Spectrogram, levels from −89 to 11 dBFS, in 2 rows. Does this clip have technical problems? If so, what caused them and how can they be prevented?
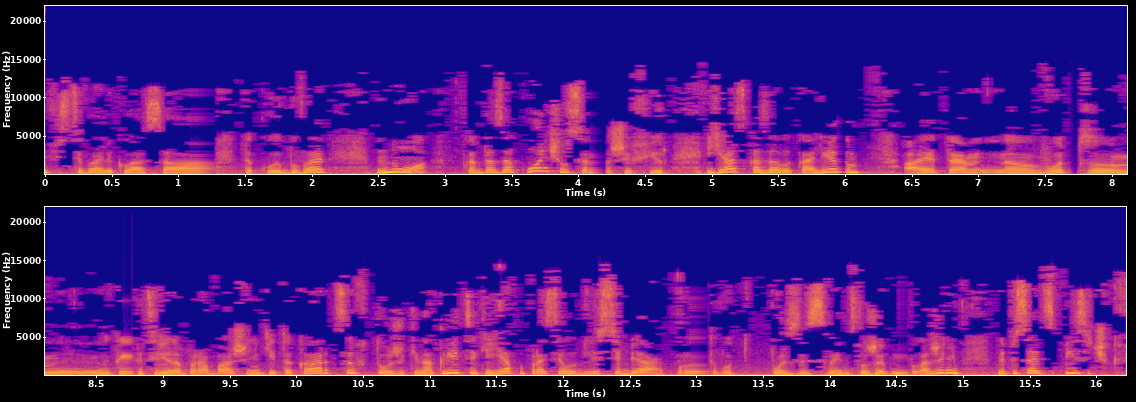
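Yes. Around 1.09 to 1.30 s the last sound gets stretched into a fading buzz or hiss for about 0.18 s, then the audio picks up further on with that stretch gone, likely a long network dropout. A steadier connection and a larger jitter buffer would help.

There are also six bursts of packet loss, at 4.09, 5.94, 7.68, 8.70, 12.96 and 14.52 s. Each time the receiver holds the last sound and fades it for about 60 ms, or 120 ms at 4.09 and 12.96 s, then skips ahead. Forward error correction or a less congested network would cut these down.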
